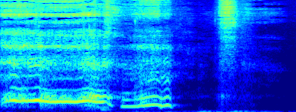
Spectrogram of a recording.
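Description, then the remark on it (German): A voice imitates a man's loud, strained wheezing breathing: a long, drawn-out, raspy voiced exhale, followed after a short pause by a brief, breathy hiss of air being sucked in. “Das war sein Atmen”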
